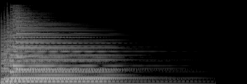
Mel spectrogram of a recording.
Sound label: B Minor 7th Flat 5th B, Guitar Open F; Bm7b5; strummed; JGuitar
